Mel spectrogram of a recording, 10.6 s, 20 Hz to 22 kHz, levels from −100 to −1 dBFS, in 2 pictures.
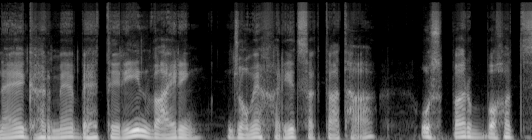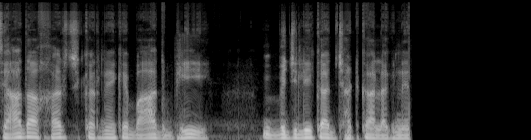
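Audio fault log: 6.95 to 7.33 s, lost packet rebuilt from error correction: speech turns rougher and noisier but never gaps, since the decoder played low-bitrate backup copies, which fits about ten lost packets.
9.42 s, cut-off end: the speech stops mid-sound and drops straight to digital silence with no decay, because the final buffers were never written or played out.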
